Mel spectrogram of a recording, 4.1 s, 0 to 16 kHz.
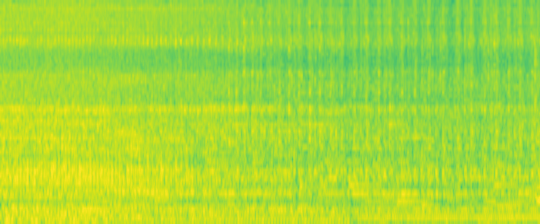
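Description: A 1971 Mercury 500 outboard motor runs roughly, loud and uneven, chugging and sputtering continuously, with its low rumble shifting pitch partway through.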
